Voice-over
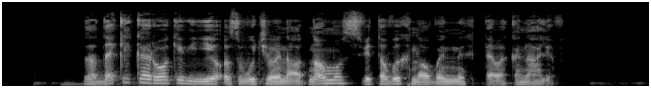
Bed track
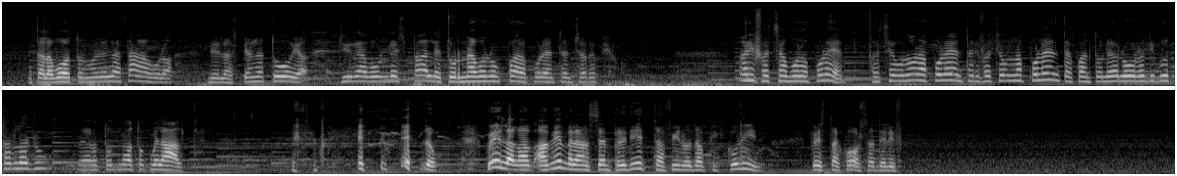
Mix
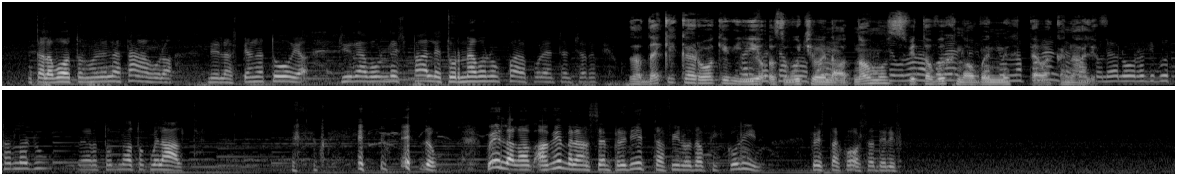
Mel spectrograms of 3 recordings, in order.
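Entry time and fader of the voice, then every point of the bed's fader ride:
5.45 s, -4.5 dB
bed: 4.59 s -2.5 dB
5.31 s -9 dB
12.31 s -9 dB
13.05 s -6 dB

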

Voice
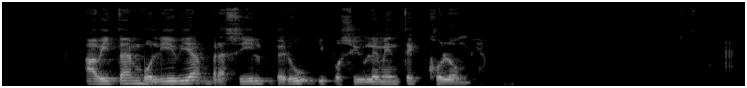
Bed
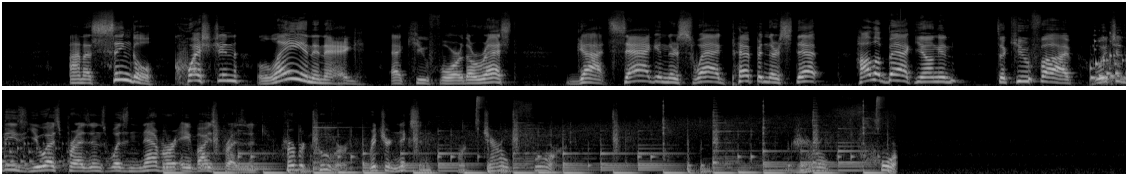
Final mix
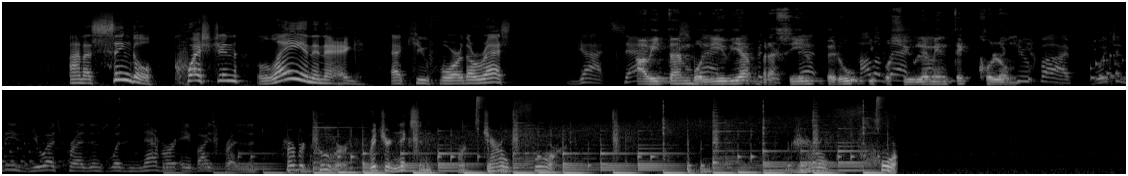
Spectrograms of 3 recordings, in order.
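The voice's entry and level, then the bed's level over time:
5.50 s, -2.5 dB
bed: 4.84 s -5.5 dB
5.5 s -18.5 dB
13.35 s -18.5 dB
14.68 s -1.5 dB

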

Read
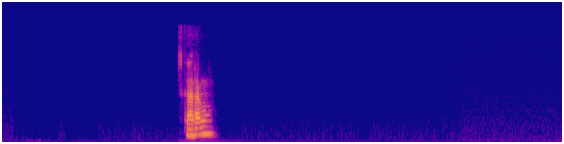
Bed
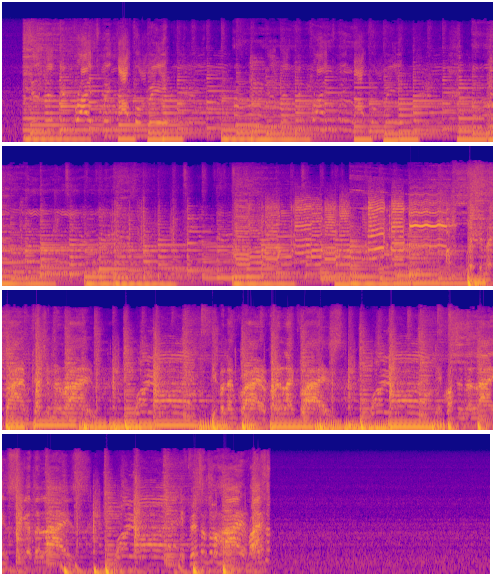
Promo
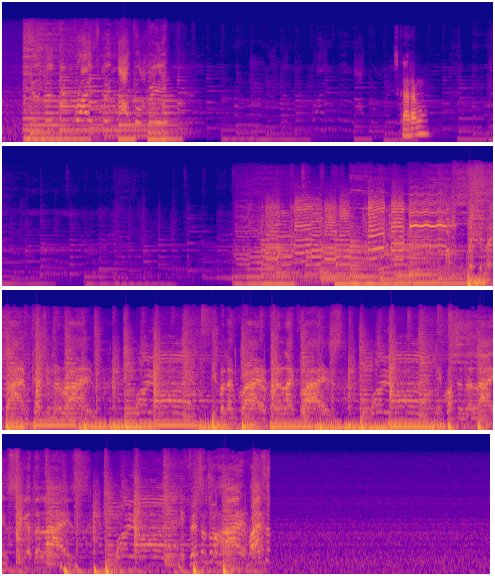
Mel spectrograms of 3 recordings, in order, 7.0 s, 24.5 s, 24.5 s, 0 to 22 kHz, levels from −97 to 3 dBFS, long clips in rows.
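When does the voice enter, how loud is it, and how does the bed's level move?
2.70 s, -5.0 dB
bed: 1.98 s -5 dB
2.56 s -28.5 dB
8.85 s -28.5 dB
9.49 s -5 dB

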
